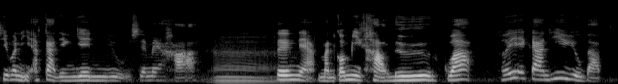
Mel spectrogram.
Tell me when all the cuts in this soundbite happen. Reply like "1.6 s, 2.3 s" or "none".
none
